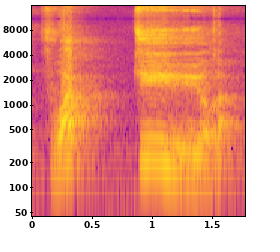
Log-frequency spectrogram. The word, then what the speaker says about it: voiture: ولازم ننطقها ما ننطقهاش بسرعة مش voiture لا على طول كده اعمل ستريس على la lettre U. بصوا voiture.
